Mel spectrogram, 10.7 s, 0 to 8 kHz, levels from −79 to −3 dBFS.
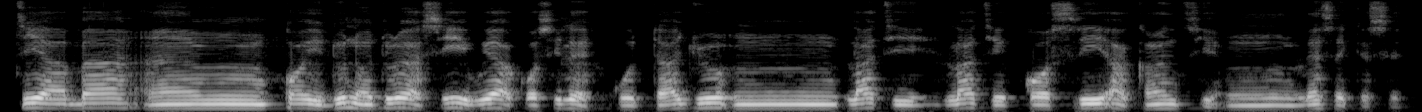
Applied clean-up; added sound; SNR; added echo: none; none; none; reverberation time 0.1 s.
